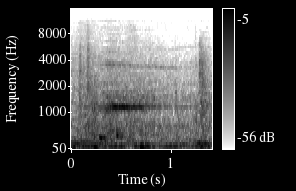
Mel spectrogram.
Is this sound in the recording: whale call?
no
